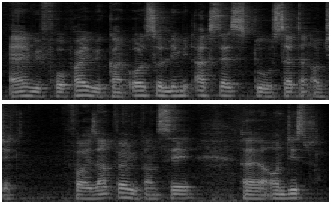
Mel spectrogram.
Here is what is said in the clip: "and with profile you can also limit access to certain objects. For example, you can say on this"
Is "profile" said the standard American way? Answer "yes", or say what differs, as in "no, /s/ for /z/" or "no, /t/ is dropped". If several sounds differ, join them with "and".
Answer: no, /p/ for /f/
